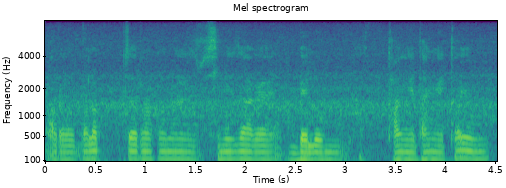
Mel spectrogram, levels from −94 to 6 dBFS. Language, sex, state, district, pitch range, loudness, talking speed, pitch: Chakma, male, Tripura, Dhalai, 110-115 Hz, -20 LUFS, 130 wpm, 110 Hz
